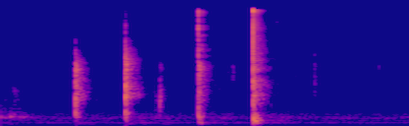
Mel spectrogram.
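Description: Checkers pieces clicking down on the board as a double jump is played and the captured pieces are taken off: four sharp clicks about half a second apart, with a faint fifth among them.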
